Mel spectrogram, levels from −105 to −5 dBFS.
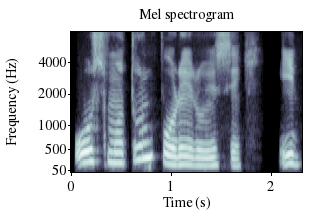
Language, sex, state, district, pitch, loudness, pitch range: Bengali, female, West Bengal, North 24 Parganas, 200 Hz, -20 LUFS, 170-225 Hz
